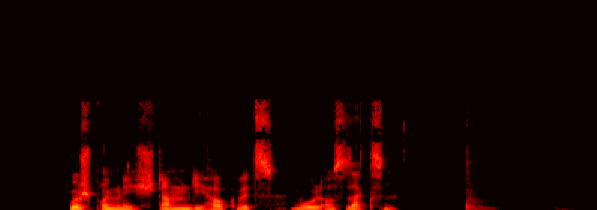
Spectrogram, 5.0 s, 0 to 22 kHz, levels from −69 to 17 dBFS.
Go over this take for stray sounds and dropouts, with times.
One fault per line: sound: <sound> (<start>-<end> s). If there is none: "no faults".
sound: thud (3.8-4.2 s)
